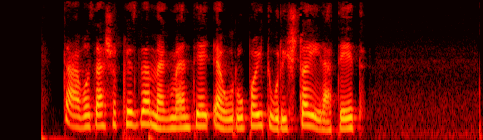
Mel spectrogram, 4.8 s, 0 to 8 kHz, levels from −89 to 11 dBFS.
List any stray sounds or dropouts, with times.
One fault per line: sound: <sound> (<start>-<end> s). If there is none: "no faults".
no faults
